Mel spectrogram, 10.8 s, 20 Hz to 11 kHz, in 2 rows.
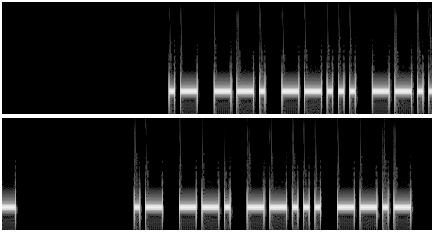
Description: Morse code, heard as a keyed tone, about 17 wpm, 700 Hz. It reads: AG7Q AG7Q
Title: USA Call Signs - 4 Characters - Repeated 2x - 17wpm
